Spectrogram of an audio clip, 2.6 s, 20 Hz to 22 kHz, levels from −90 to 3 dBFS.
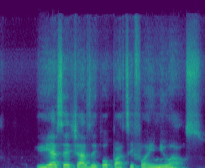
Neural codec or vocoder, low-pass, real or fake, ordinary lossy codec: autoencoder, 48 kHz, 128 numbers a frame, DAC-VAE, trained on Japanese speech; none; fake; none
